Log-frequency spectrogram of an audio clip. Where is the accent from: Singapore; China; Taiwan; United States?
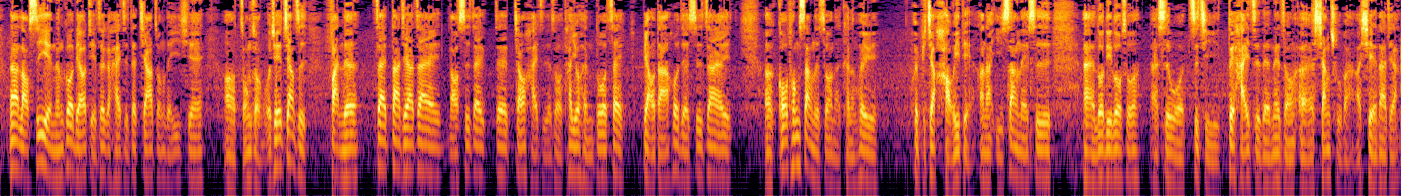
Taiwan; 我们台湾人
